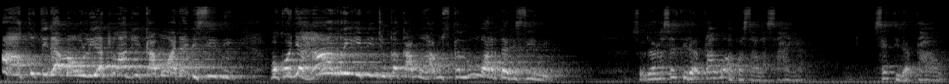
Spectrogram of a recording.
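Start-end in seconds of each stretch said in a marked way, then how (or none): 0.0-5.5 higher, louder mock shout; retold angry shout; angry landlady. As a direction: throw her out like the angry landlady. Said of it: "Dia katakan begini".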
